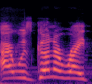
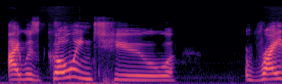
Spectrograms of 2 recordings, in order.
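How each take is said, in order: First: Going to is shortened to gonna. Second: Going to is pronounced fully and carefully. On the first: The talk is informal. "I'm cutting it short. I'm not enunciating" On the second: The talk is formal. "I'm saying going to"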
